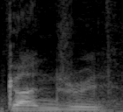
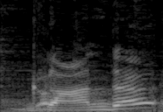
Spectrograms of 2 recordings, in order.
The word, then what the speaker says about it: Gandre: It's Gandre. Gandre. Yes. I apologize. I said Ganda.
